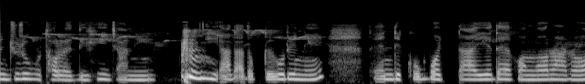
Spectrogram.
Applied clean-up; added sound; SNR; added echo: none; none; none; none.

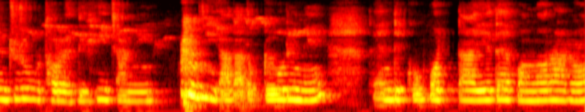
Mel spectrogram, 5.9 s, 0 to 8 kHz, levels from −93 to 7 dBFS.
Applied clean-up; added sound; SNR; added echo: none; none; none; reverberation time 0.3 s.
